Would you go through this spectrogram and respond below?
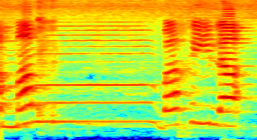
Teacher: نون کو میم سے بدل دیا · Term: اقلاب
